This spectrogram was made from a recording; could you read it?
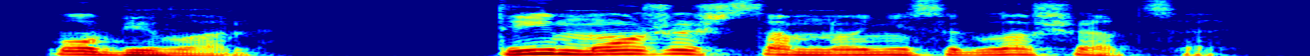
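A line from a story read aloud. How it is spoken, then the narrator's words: Quiet. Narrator (Russian): тихо произнес Квай-Гон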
